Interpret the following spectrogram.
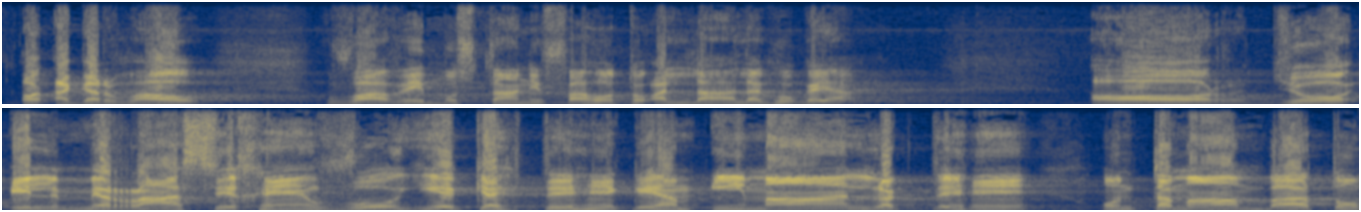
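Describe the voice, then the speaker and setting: Male cleric lecturing, bright and higher-pitched voice, long hall echo. Explanatory and rhetorical, with recited verses. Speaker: Shia cleric giving a majlis lecture. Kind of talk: religious lecture to a congregation.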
